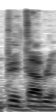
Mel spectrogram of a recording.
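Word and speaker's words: iptables: noyau qui qui s'appelle hippie table oui pétable si vous préférez si vous voulez le prononcer en français et donc hippie table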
